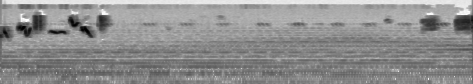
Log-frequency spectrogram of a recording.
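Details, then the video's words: Whinchat delivers a quick phrase of scratchy notes and a short pure whistle right at the start, followed by a long pause and a buzzy fragment at the end, with a droning musical background. "ЛУГОВОЙ ЧЕКАН - Голоса Птиц | Whinchat - Saxicola Rubetra"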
